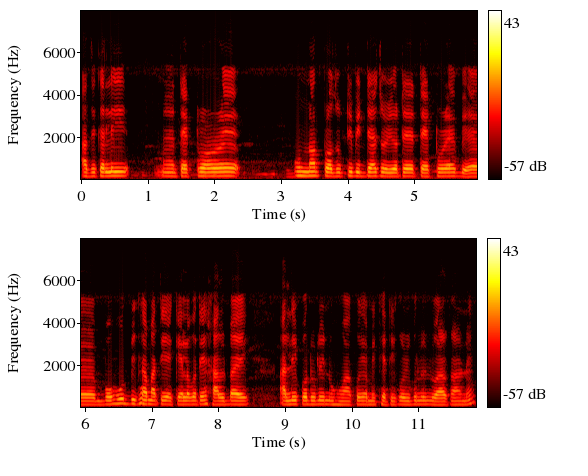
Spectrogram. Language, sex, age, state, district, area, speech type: Assamese, female, 60+, Assam, Dhemaji, rural, spontaneous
